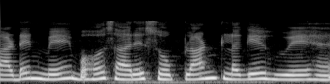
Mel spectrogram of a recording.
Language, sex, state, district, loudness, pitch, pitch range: Hindi, female, Jharkhand, Palamu, -11 LUFS, 240 Hz, 225-265 Hz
